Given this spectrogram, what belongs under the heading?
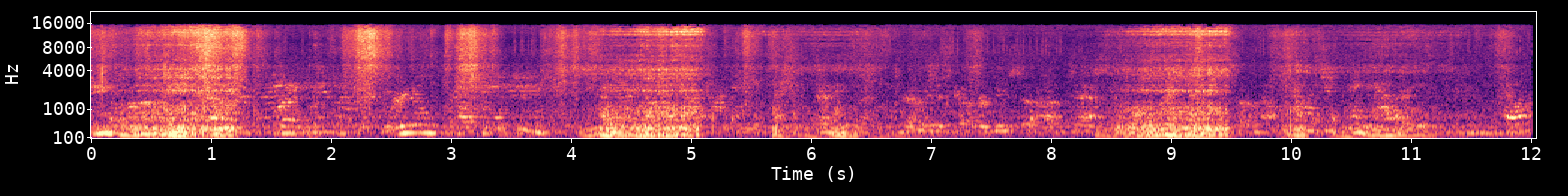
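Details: Dog snoring while asleep on a back porch. Loud, rough snoring, about five breaths in twelve seconds, with a noisy background.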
